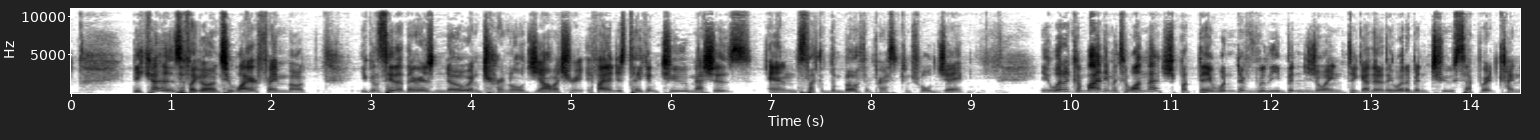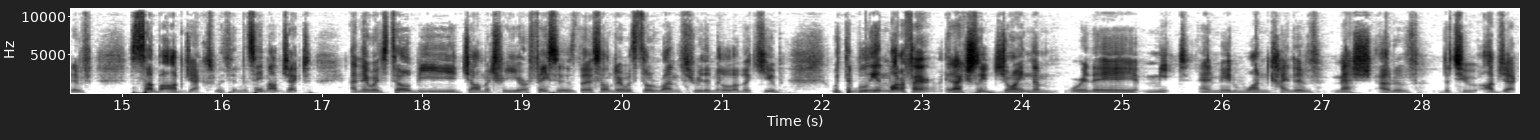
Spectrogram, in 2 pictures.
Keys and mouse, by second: 1.8 z, 2.6-4.6 middle drag, 21.1-22.9 middle drag, 22.5 z.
